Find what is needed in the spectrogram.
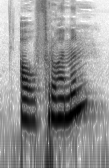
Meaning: to tidy up
- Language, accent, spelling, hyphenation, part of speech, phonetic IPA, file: German, Austria, aufräumen, auf‧räu‧men, verb, [ˈʔaʊ̯fʁɔʏ̯mən], De-at-aufräumen.ogg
